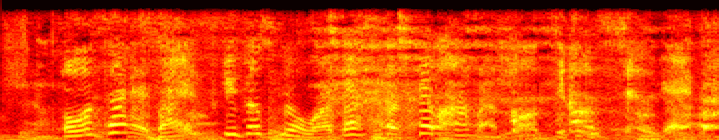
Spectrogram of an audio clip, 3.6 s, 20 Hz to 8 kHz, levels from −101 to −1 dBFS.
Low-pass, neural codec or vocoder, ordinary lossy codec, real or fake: 7.2 kHz; codec, 16 kHz, 2 kbps, FreqCodec, larger model; none; fake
